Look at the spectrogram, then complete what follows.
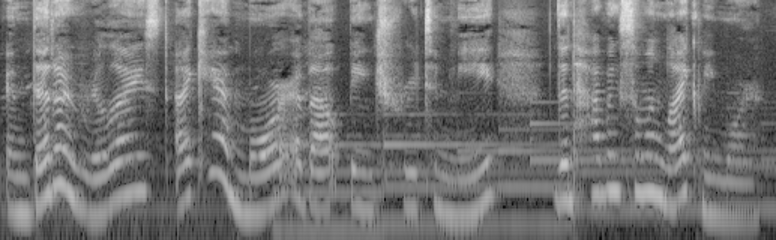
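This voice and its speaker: Woman acting earnest friend giving honest advice, high voice, measured n reassuring, faint music. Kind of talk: dramatic monologue for a voice acting demo reel.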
